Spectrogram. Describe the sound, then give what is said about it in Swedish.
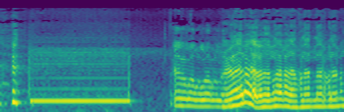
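A single long, steady ringback tone from an outgoing phone call, clear, stops abruptly; after a brief pause a voice starts talking loudly. “Jag hatar när vi ringer henne och hon inte svarar för det är så jobbigt att klippa.”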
